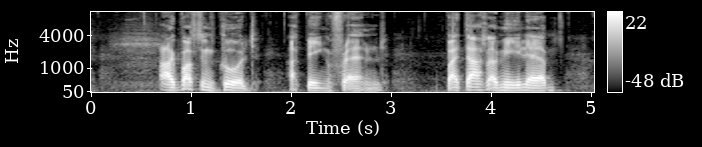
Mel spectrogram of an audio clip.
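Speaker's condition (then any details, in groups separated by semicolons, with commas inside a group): Motor neuron disease; wheelchair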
